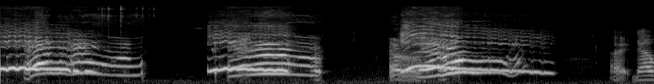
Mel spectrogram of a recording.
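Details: A 2-year-old female West Highland White Terrier gives long, wavering howls, each sliding downward and trailing off; she ignores dog howls and howls only in reply to horse sounds made by her owners.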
